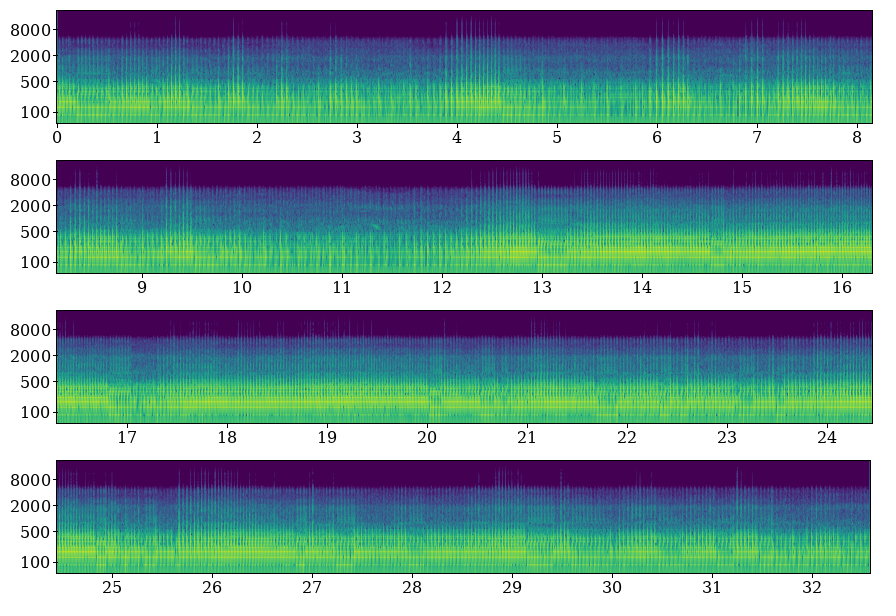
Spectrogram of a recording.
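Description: Derby riding lawn mower engine running close up through a short vertical exhaust pipe as the mower drives over rough dirt, with knocks and rattles in the first twelve seconds. From about twelve seconds in the engine holds a steadier, higher note.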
